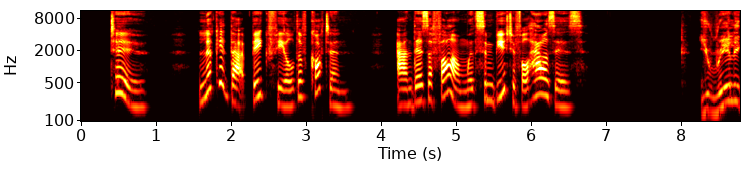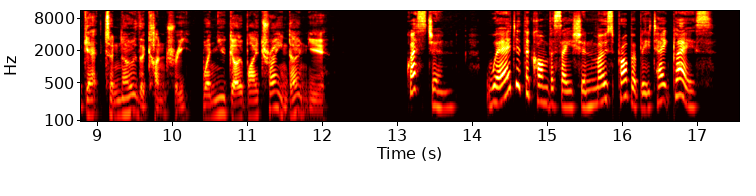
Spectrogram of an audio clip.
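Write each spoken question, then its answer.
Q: Where did the conversation most probably take place?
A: On a train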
